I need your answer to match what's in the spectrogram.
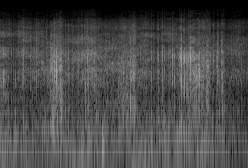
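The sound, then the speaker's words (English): Steady gritty scraping of ice skates gliding over a frozen canal skateway, with rhythmic crunchy strokes and bright hissing swishes rising and falling, no voices, moderately loud throughout. “Early in the morning when the sun comes up and there's hardly anybody on the canal and you can just hear your skates, it's about the only thing you can hear.”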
